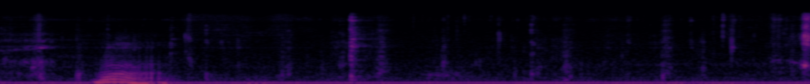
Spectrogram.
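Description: Crisp crackers crunch as a hand breaks them.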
